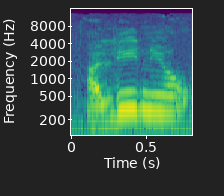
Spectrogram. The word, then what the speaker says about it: alineo: ¿Alineo o alineo? ¿Es uso esdrújulo o es grave? Por la analogía con línea, pronunciamos mal el término. Es un término grave.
